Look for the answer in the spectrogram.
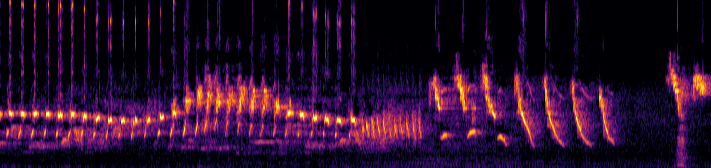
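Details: A 'super' white-rumped shama, valued by hobbyists for its aggressive, nimble delivery, sings a long rapid trill of high clear notes that rises and flattens, followed by a run of steep downward-sweeping whistles and a final sharp note.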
